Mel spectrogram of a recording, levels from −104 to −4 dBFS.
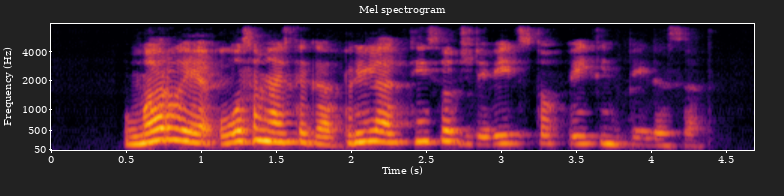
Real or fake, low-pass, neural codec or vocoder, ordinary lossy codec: fake; 7.2 kHz; codec, 16 kHz, 8 kbps, FreqCodec, smaller model; none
